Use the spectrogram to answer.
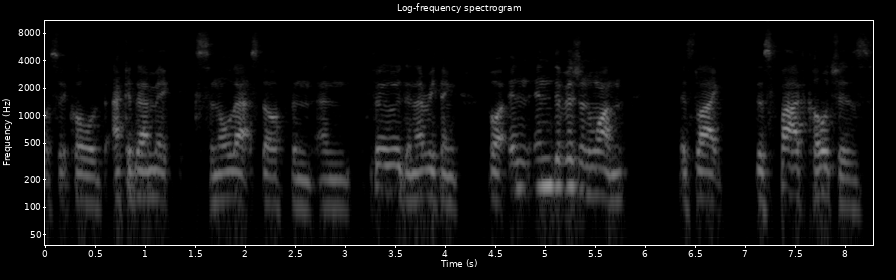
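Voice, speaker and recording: A man with a British accent talks at a medium pitch. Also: ordinary pitch variation, moderate pace. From London, East London. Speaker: basketball player. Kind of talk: casual interview.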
